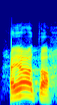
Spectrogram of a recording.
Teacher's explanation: ہلانا نہیں ہے حیاتہ ہا پر زبر ہے ہا ادا ہوتا ہے حلق کے درمیان والے حصے سے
